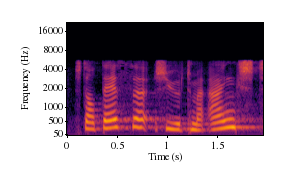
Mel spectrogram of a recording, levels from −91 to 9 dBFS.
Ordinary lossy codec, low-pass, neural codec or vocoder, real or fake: none; 5.4 kHz; none; real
